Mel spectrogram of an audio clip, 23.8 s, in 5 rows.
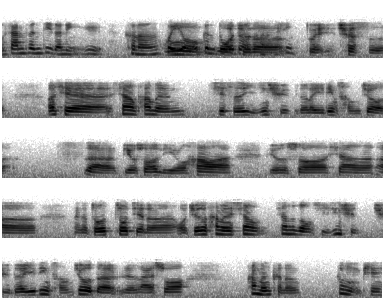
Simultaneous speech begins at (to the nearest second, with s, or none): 2 s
